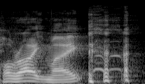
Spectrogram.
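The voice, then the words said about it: Bad put-on Australian accent. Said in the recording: “Let's do the rest of this interview with my bad Australian accent ... My Australian accent is really shit”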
